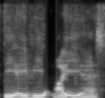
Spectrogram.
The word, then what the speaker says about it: Davies: Whereas like, I'm like, it's Davies, the British way. Davies. And pronounce it again. I think Davies. Pronounce it though. Is it Davis or Davies?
